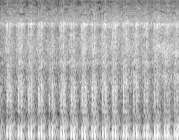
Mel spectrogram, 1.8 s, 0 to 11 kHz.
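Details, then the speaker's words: Kawasaki EX250 Ninja motorcycle on first start after carburetor cleaning, running on choke: choppy, uneven sputtering thump as the dry float bowls fill; carbs flutter from fuel starvation, dry parts and float needles possibly sticking or flooding briefly. "it's typical that they will flutter until they get a good level fuel supply you got a little bit dry float needles might be flooding for a second"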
